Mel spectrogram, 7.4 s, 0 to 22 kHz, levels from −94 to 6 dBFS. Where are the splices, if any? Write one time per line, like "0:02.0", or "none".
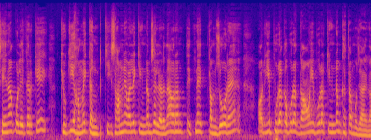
none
